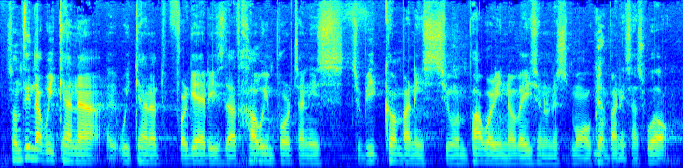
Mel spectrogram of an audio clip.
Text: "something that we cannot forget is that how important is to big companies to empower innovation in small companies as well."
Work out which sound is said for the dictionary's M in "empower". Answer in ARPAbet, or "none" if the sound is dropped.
M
